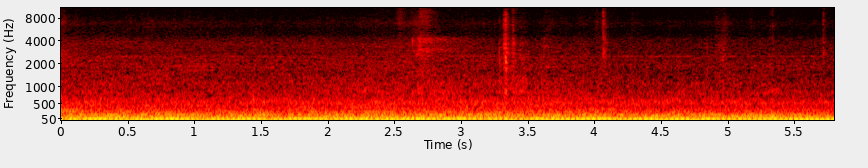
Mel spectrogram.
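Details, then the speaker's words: Honda Freed driven over speed bumps after front shock absorber service, with worn, sagging strut mounts not yet replaced: steady low road rumble with no knock, clunk or rattle. Front suspension is healthy; new mounts would make it quieter. "Nggak masalah tetap enak tapi lebih baiknya lebih senyap lagi kalau support shocknya diganti"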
